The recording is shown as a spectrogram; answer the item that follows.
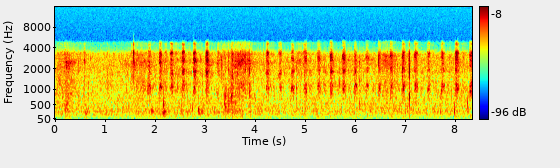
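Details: Excited Chihuahua-Miniature Pinscher mix named Fiyero, a house pet who knows someone is coming home, panting in fast rhythmic breathy bursts about twice a second, steady and airy, with a faint murmur of voices at the start.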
